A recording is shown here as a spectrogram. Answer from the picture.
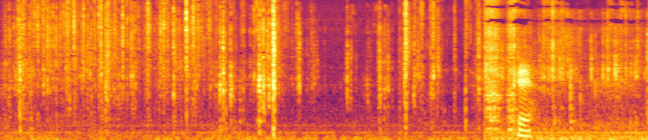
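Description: Quiet, scattered clicks and taps of hand handling: a plastic LED wingtip light being set against a molded carbon-fiber wingtip and its taped-on mounting bracket for a fit check.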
